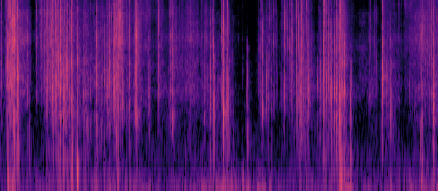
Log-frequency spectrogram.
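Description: Long nails scratch and tap on a brown kraft paper package with a window holding a beeswax wrap while hands grip it. The result is a steady run of bright, dry crinkling and scratchy rustling, broken by quick crisp taps with almost no ring.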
